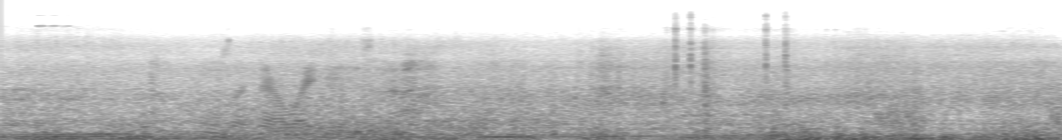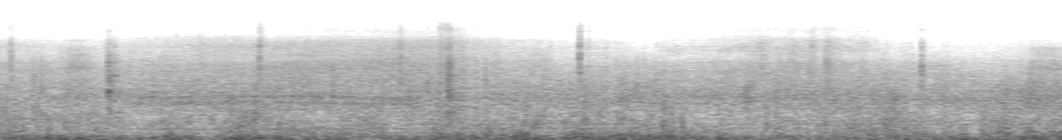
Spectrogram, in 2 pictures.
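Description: Wind buffets outdoors with a steady rumble.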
